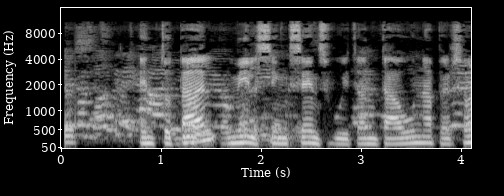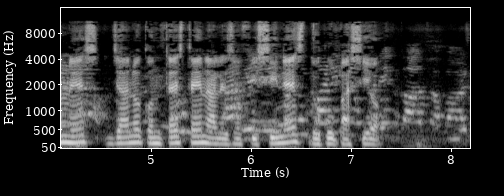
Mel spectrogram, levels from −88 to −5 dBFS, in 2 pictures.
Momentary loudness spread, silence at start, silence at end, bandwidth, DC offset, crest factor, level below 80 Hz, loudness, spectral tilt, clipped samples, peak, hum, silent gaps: 10 LU; 0.05 s; 0.05 s; 11.5 kHz; under 0.1%; 22 dB; -60 dBFS; -22 LUFS; -3.5 dB/octave; under 0.1%; -2 dBFS; none; none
